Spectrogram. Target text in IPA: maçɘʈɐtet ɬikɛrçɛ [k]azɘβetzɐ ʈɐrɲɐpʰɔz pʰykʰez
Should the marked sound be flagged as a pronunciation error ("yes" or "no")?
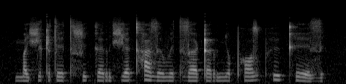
yes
